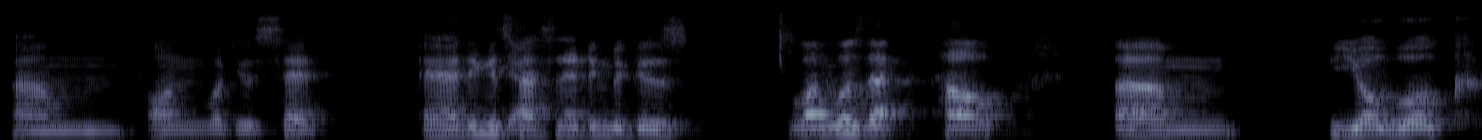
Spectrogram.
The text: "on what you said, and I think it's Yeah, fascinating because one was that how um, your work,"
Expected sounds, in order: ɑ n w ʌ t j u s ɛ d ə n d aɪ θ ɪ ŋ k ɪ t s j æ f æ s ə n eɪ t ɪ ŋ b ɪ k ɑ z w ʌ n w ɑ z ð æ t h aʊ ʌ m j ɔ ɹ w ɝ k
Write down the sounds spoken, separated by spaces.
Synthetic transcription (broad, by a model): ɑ n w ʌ t j u s ɛ d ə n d aɪ t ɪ ŋ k ɪ t s f æ s ə n eɪ t ɪ ŋ b ɪ k ɑ z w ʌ n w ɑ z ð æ t h aʊ ʌ m j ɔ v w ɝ k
